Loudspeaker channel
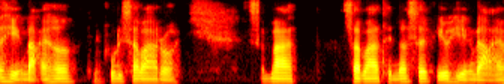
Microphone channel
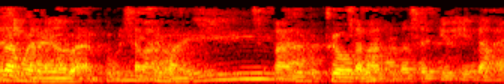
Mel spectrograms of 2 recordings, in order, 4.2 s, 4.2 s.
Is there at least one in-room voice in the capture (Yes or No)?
Yes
